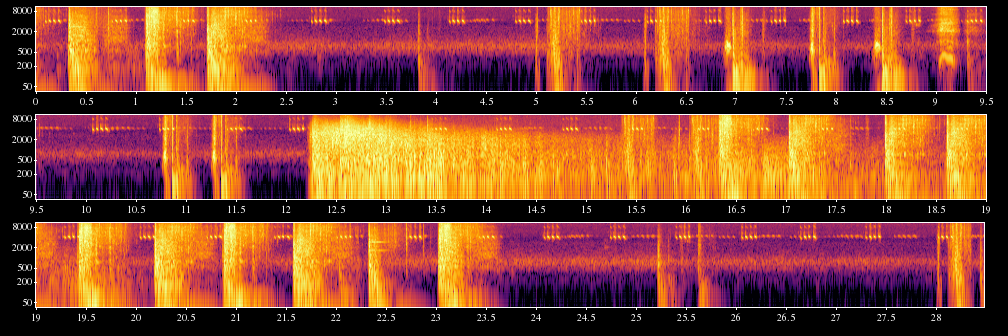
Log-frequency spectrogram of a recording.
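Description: A hammer knocks on wooden planks.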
